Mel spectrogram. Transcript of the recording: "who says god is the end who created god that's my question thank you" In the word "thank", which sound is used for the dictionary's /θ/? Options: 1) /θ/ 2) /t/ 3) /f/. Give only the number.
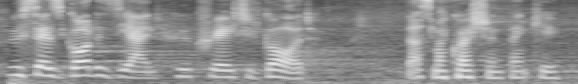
1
